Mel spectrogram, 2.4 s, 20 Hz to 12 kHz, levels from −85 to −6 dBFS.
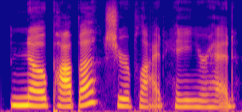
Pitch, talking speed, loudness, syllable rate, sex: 220 Hz, 175 wpm, -20 LUFS, 4.7 syllables/s, female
